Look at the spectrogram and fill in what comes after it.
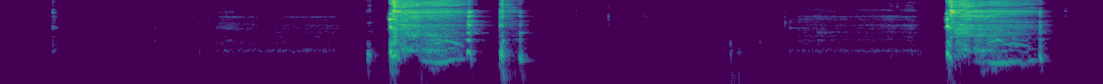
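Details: An adult, after trying breathing techniques to cough up mucus, gives loud, harsh barking coughs following faint breathing; barking cough.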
